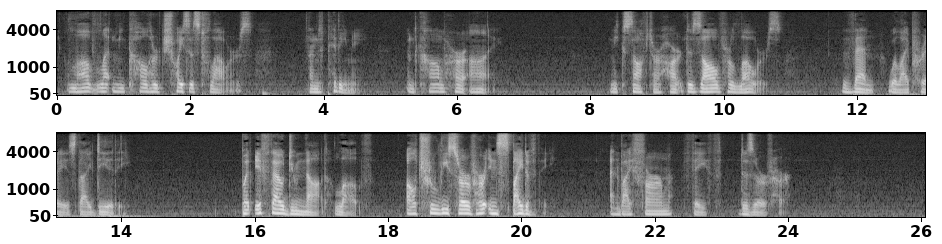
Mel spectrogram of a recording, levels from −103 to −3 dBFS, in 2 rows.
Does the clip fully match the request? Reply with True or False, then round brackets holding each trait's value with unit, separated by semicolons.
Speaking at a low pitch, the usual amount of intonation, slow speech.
True (115 Hz; 3.9 semitones; 110 wpm)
